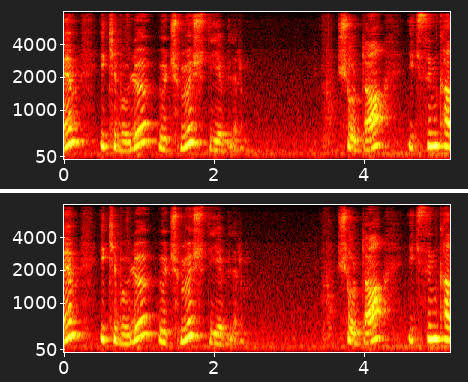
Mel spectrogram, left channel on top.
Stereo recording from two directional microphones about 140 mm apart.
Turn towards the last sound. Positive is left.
turn(degrees=-20)  # may be behind; listen again after turning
